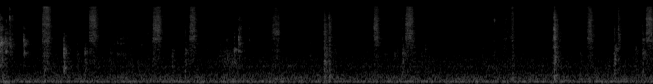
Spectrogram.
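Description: Quick, faint spritzes from a trigger spray bottle of homemade shimmer spray (rubbing alcohol mixed with shimmer paint) misting paper cards, about two short hisses a second.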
